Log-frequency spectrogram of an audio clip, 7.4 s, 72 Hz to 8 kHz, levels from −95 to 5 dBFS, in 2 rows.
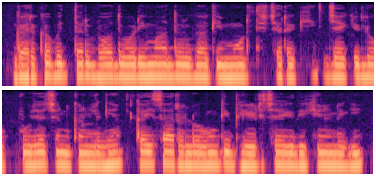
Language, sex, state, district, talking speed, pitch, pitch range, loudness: Hindi, male, Uttarakhand, Uttarkashi, 220 wpm, 120 Hz, 115-120 Hz, -16 LUFS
